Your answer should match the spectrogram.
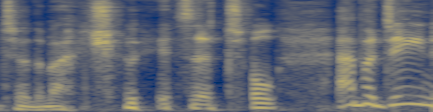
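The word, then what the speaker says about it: Aberdeen: them actually at all abedine is known locally as Aberdine has has your Scotty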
